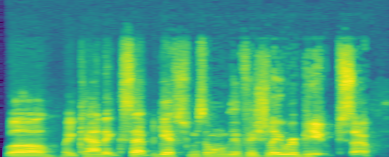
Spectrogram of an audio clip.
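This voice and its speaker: Man playing a stern deadpan cop, quick clipped delivery, dry close sound. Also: fairly high pitch, no echo, lightly acted. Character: stern, rule-bound male police sergeant.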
